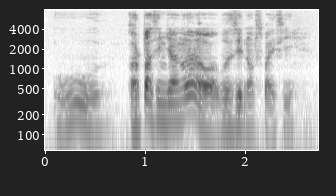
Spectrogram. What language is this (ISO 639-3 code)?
eng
